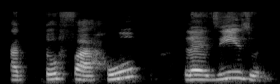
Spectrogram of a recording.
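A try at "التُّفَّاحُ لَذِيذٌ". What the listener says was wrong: Atufahu ada dua tasdid, ulangi. Atufahu ladzidun.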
